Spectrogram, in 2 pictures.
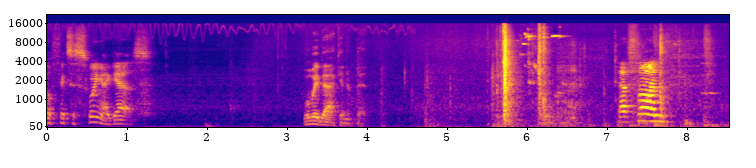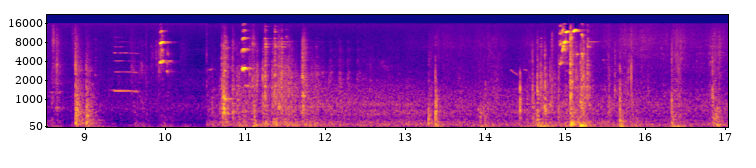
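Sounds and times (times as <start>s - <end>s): door shutting thump: 10.6s - 15.8s.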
